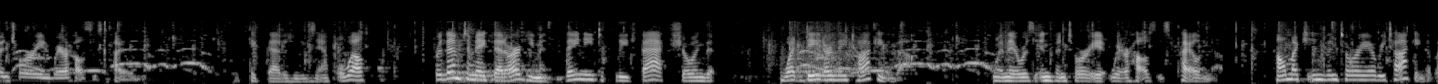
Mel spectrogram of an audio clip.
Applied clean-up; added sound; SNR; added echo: classical method spectral subtraction.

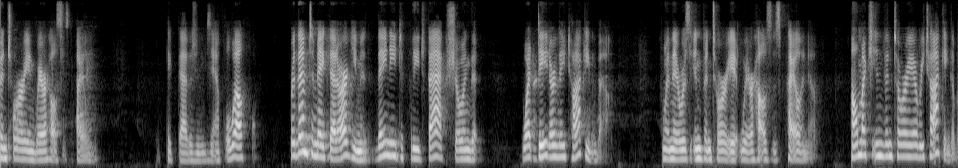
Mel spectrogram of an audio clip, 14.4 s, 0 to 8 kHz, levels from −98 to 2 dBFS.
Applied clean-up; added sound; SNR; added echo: neural mask model DeepFilterNet 3.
